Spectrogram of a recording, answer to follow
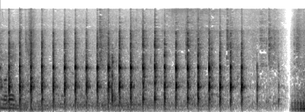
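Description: A cleaver chopping rapidly on a wooden board to mince fresh herbs, in a steady rhythm of about four to five strokes a second, each chop with a short metallic ring. The chopping stops about five seconds in.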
